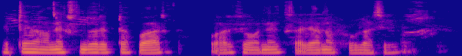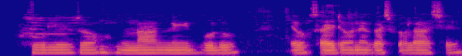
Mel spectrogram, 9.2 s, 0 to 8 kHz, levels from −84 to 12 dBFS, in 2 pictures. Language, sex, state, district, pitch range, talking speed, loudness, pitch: Bengali, male, West Bengal, Purulia, 110-125 Hz, 155 wpm, -28 LUFS, 115 Hz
